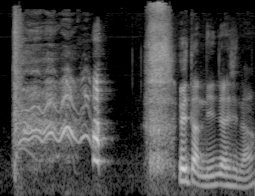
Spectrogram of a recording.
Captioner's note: phew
